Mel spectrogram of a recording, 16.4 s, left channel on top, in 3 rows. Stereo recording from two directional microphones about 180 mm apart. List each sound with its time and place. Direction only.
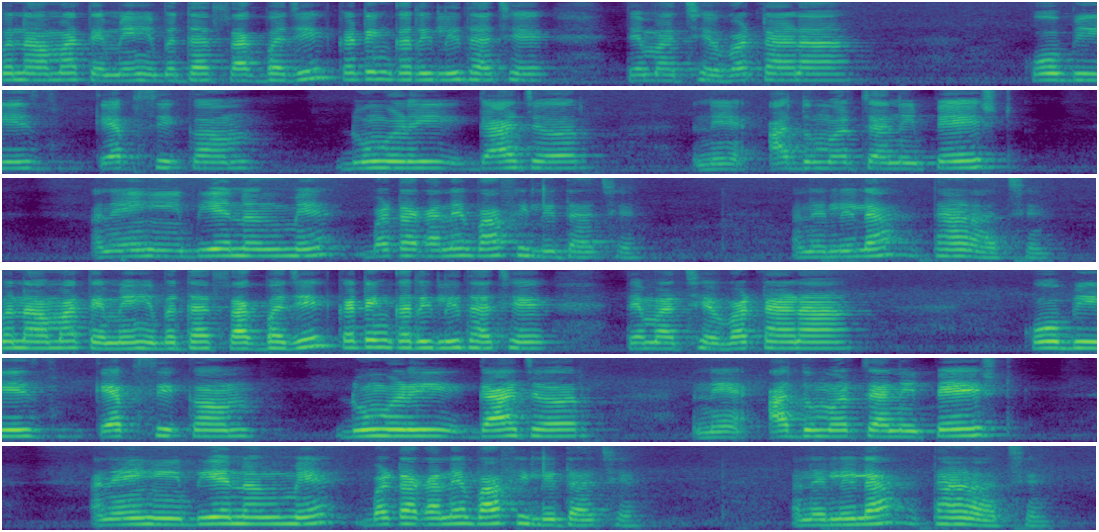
0.0 s a woman's voice: 45° right (ahead or behind)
